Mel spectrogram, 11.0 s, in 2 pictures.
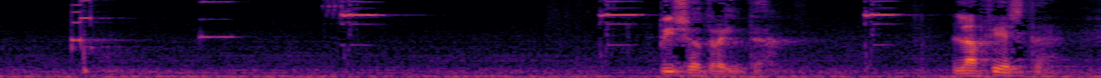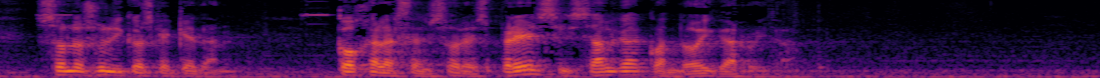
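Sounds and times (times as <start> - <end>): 
low steady hum: 0.0 - 10.9
short high electronic beeps from touchscreen directory keys: 0.4 - 2.1, 3.0 - 3.3, 4.3 - 4.7
speech: 3.3 - 4.0, 4.8 - 9.7.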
